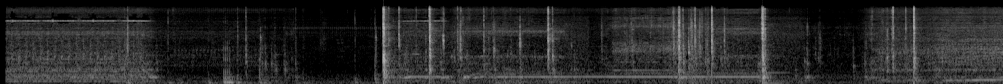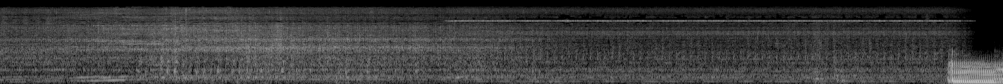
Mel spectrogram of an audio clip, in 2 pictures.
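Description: VCR sound effects: a thin high whine over noise as the tape rewinds, then a run of sharp mechanical clicks and clunks from the deck's buttons and tape transport, followed by a slowly building hiss of tape noise with brief rising pitch glides. A bass guitar riff comes in just before the end.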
